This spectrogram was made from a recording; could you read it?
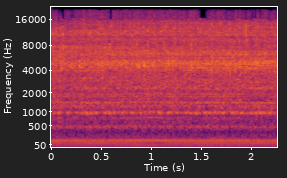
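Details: Mk2 Golf 1.6 petrol, automatic, Weber carburettor, after choke cable adjustment, with an oil leak at the back of the rocker cover gasket: steady, even idle with a smooth low hum, no misses, hunting or knocks; normal idle.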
